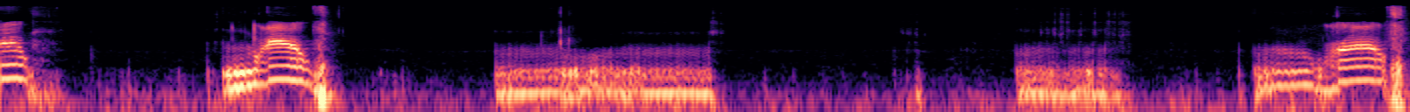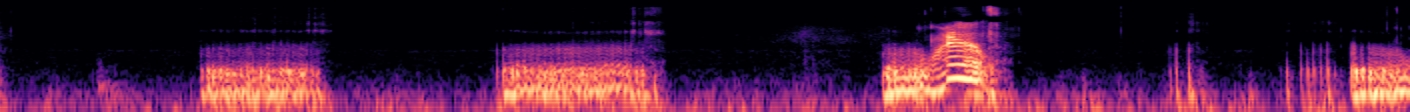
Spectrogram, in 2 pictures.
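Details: Caesar von Schwanheim, a pet cat, complaining and purring: rough, low purring bursts of about a second alternate with three sharp, harmonic meows that rise and fall, each sound separated by short pauses.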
